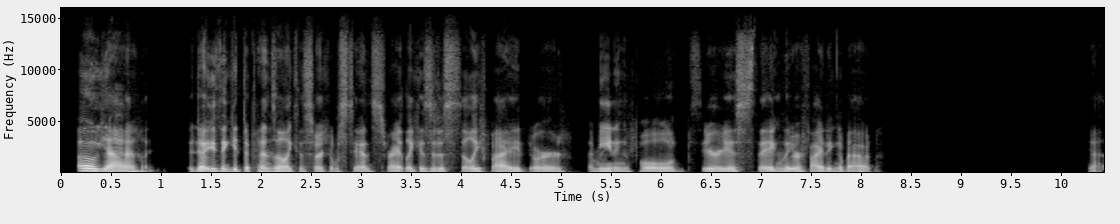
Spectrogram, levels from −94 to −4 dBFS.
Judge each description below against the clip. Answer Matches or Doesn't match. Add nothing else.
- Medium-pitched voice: Matches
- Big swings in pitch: Doesn't match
